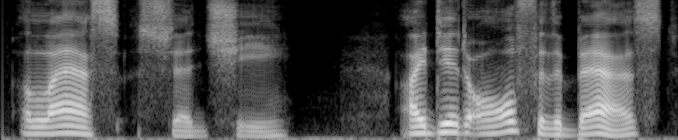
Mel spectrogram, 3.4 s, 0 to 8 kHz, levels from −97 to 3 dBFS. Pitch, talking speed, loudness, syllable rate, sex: 135 Hz, 160 wpm, -18 LUFS, 4.0 syllables/s, male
